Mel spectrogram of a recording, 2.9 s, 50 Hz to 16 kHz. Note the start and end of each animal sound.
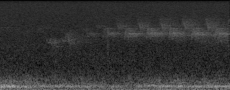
[0.00, 2.88] Red-eyed Vireo (Vireo olivaceus)
[0.96, 2.88] Ovenbird (Seiurus aurocapilla)

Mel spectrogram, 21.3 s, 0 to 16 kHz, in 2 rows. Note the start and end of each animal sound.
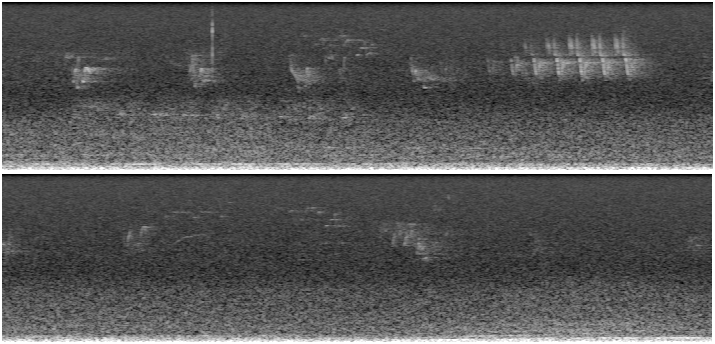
[0.87, 17.01] Red-eyed Vireo (Vireo olivaceus)
[4.30, 5.63] Blackburnian Warbler (Setophaga fusca)
[7.41, 9.79] Ovenbird (Seiurus aurocapilla)
[13.07, 13.82] Eastern Wood-Pewee (Contopus virens)

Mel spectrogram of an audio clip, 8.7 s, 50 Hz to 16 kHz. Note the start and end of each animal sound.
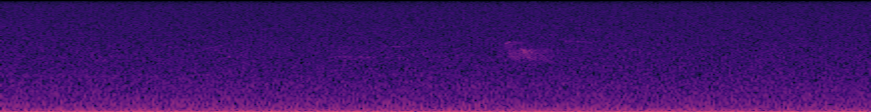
[4.64, 5.67] Red-eyed Vireo (Vireo olivaceus)

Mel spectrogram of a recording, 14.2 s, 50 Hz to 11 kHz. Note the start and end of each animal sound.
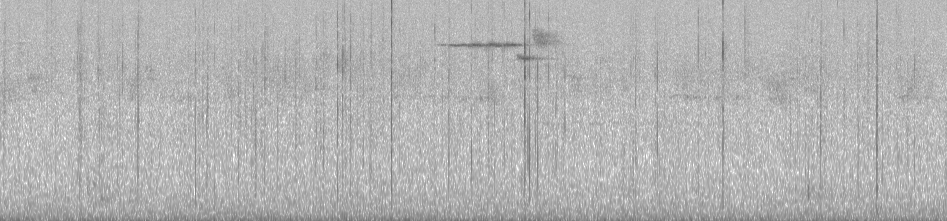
[0.00, 4.86] Red-eyed Vireo (Vireo olivaceus)
[6.36, 8.42] Black-throated Green Warbler (Setophaga virens)
[6.85, 14.21] Red-eyed Vireo (Vireo olivaceus)
[9.89, 11.31] Tufted Titmouse (Baeolophus bicolor)

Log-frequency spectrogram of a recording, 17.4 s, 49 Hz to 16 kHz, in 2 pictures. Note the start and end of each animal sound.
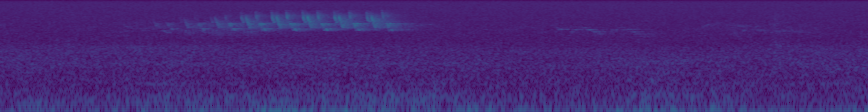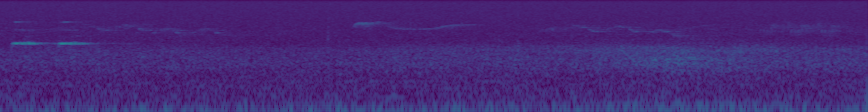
[1.29, 4.40] Ovenbird (Seiurus aurocapilla)
[5.49, 6.58] Veery (Catharus fuscescens)
[6.79, 8.33] Eastern Wood-Pewee (Contopus virens)
[8.59, 9.70] Blue Jay (Cyanocitta cristata)
[9.53, 11.19] Veery (Catharus fuscescens)
[12.10, 13.62] Eastern Wood-Pewee (Contopus virens)
[14.07, 15.50] Veery (Catharus fuscescens)
[16.20, 17.23] Mourning Warbler (Geothlypis philadelphia)

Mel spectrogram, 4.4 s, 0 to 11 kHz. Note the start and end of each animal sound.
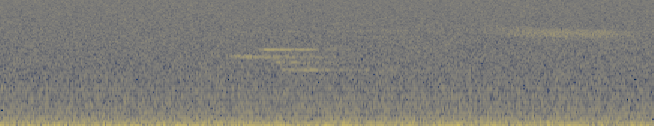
[1.28, 2.47] Wood Thrush (Hylocichla mustelina)
[3.13, 4.36] Pine Warbler (Setophaga pinus)

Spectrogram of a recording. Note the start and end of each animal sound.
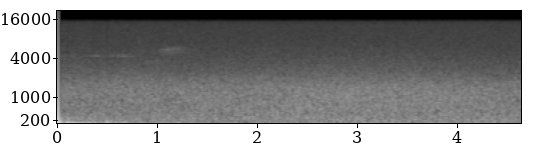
[0.00, 1.59] Black-throated Green Warbler (Setophaga virens)

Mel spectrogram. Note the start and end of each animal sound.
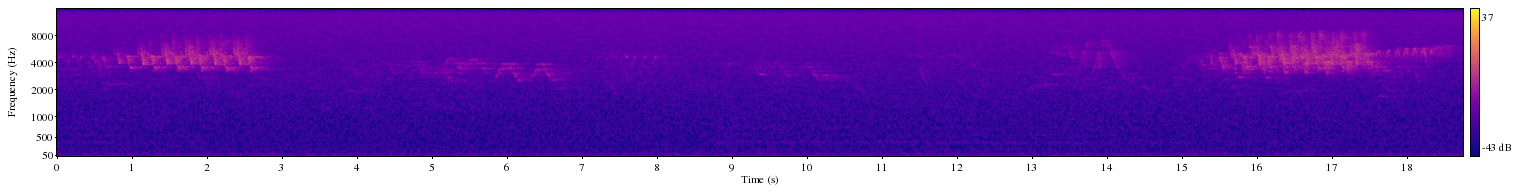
[0.10, 2.87] Ovenbird (Seiurus aurocapilla)
[4.29, 6.70] Veery (Catharus fuscescens)
[8.93, 10.85] Veery (Catharus fuscescens)
[13.10, 14.42] Chestnut-sided Warbler (Setophaga pensylvanica)
[14.98, 17.81] Ovenbird (Seiurus aurocapilla)
[17.09, 18.75] Black-throated Blue Warbler (Setophaga caerulescens)

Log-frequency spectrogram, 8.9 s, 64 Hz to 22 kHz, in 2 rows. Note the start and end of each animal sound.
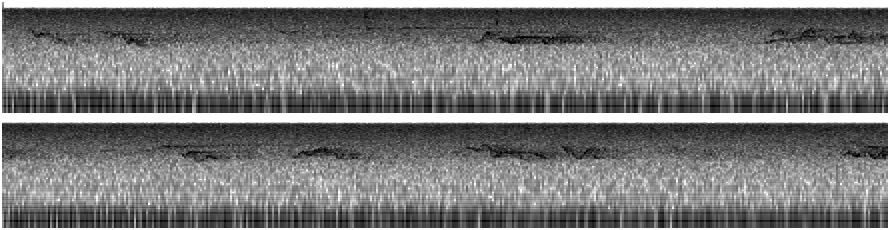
[0.00, 8.86] Red-eyed Vireo (Vireo olivaceus)
[1.48, 2.96] Black-throated Green Warbler (Setophaga virens)

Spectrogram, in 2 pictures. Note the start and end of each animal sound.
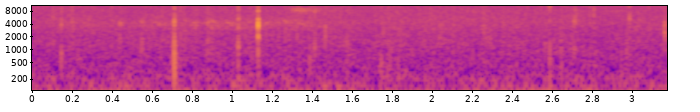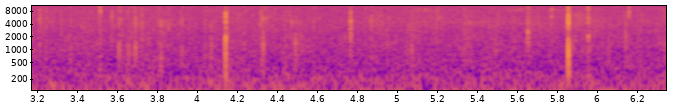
[0.00, 1.47] Ovenbird (Seiurus aurocapilla)

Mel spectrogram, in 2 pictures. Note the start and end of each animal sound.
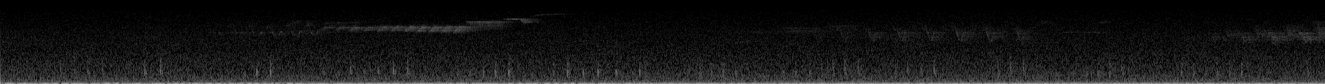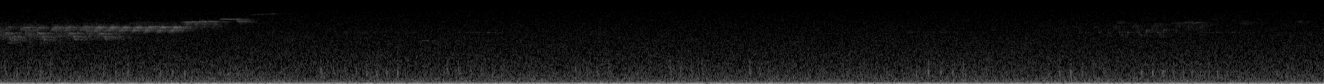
[0.93, 12.60] Yellow-bellied Sapsucker (Sphyrapicus varius)
[2.06, 5.66] Blackburnian Warbler (Setophaga fusca)
[7.22, 8.65] Black-throated Blue Warbler (Setophaga caerulescens)
[8.29, 10.62] Ovenbird (Seiurus aurocapilla)
[12.10, 14.42] Ovenbird (Seiurus aurocapilla)
[13.22, 15.86] Blackburnian Warbler (Setophaga fusca)
[24.09, 25.61] Blackburnian Warbler (Setophaga fusca)

